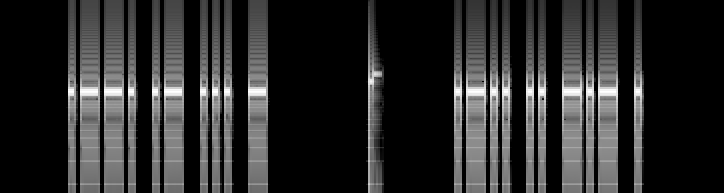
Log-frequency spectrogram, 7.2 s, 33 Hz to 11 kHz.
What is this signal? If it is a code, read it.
Morse code, heard as a keyed tone, about 20 wpm, 700 Hz. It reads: PAST LIKE
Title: Sets of 2 Words - New Word Drill - 20wpm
